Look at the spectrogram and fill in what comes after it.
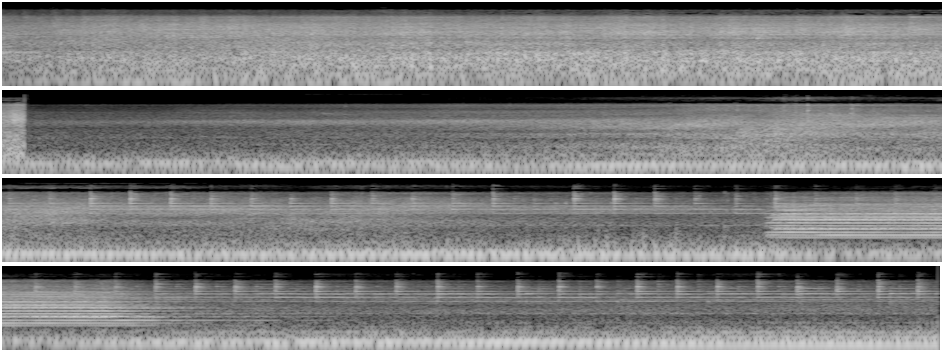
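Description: A CN freight train of autorack cars rolls past with a steady rush of wheel and car noise that cuts off sharply after about seven seconds. Then a diesel train's low rumble builds as it approaches, with a fast high ringing from about halfway and a multi-note locomotive horn blowing for about two seconds near the end.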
